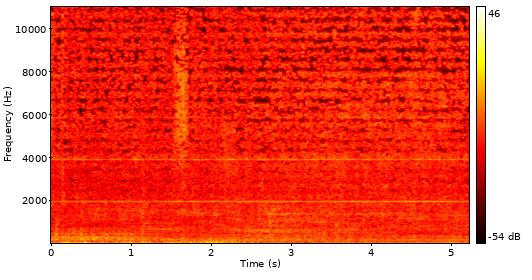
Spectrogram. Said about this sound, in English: That's a low helicopter. You guys hear that?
